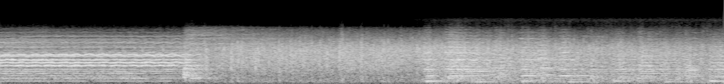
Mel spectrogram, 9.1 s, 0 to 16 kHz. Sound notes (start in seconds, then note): 2.3 audience applauding; 5.2 upbeat, orchestral music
